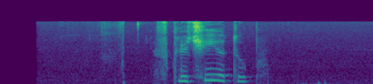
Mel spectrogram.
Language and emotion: Russian, neutral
